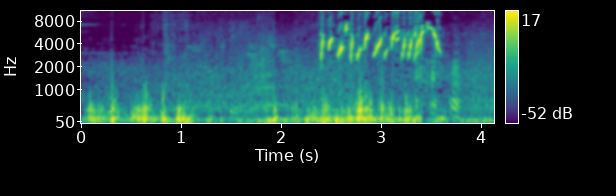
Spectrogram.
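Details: Balkan European goldfinch (Carduelis carduelis balcanica) recorded for an online goldfinch song championship, 2017; after low rumbling noise, a quick bright run of liquid, chirping high notes lasts about a second.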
